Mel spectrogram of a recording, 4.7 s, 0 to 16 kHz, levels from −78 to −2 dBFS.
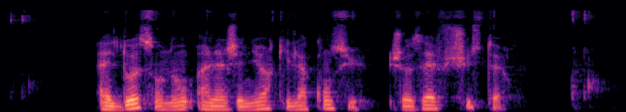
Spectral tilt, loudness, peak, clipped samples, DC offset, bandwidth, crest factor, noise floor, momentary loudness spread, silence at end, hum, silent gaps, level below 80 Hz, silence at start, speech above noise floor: -6 dB/octave; -25 LUFS; -4 dBFS; under 0.1%; under 0.1%; 11.5 kHz; 22 dB; -68 dBFS; 12 LU; 0.25 s; none; none; -58 dBFS; 0.75 s; 44 dB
